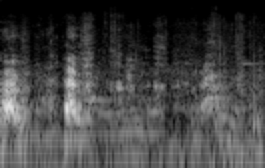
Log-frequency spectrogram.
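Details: Male Bakharwal (Gaddi) pup aged six months, two loud clipped barks close together, then fainter yelping sounds trailing off over the next two seconds.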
